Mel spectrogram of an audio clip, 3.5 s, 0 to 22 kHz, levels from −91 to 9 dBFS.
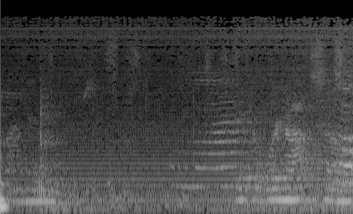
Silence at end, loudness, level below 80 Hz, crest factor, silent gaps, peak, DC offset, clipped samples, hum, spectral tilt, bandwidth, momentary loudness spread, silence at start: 0 s; -33 LUFS; -48 dBFS; 20 dB; none; -10 dBFS; under 0.1%; under 0.1%; 60 Hz at -50 dBFS; -5 dB/octave; 17 kHz; 14 LU; 0 s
